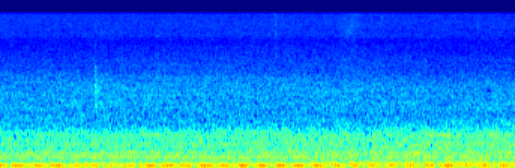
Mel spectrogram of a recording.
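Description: A steady low background rumble with no distinct events.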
